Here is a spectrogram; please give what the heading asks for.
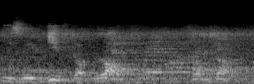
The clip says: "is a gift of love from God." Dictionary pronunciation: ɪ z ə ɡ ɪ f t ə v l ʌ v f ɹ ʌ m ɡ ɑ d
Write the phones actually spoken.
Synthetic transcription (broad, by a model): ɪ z ə ɡ ɪ f t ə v l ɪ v f ɹ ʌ m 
